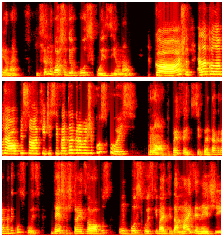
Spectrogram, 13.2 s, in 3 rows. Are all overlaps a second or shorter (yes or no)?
yes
